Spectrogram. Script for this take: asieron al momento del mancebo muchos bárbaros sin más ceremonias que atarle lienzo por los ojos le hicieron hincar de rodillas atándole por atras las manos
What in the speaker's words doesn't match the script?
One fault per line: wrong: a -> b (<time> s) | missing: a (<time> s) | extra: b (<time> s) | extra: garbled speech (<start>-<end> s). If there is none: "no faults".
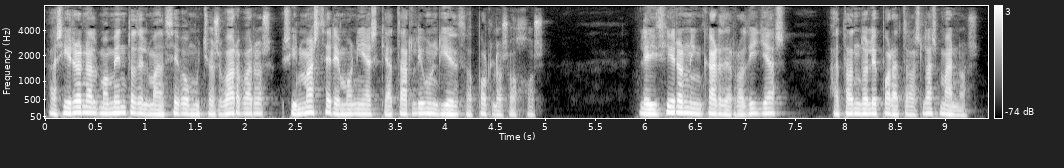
extra: un (3.8 s)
